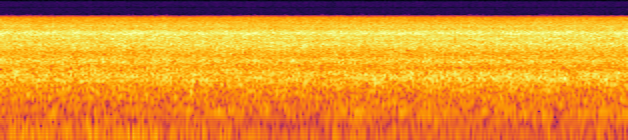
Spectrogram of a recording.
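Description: Hot water runs steadily into a slow shower drain, a continuous broadband rushing and splashing that stays loud and even throughout, with no voices.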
